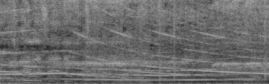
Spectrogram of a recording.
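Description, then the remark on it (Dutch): Several wailing sirens from ambulances and police cars overlap loudly, their pitches sliding and sweeping over a low rumble of traffic as emergency vehicles rush to the Ramblas, a busy street in Barcelona, Spain, where a van drove into pedestrians. “Je hoort ambulances en politieauto's die met spoed naar de Ramblas rijden.”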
